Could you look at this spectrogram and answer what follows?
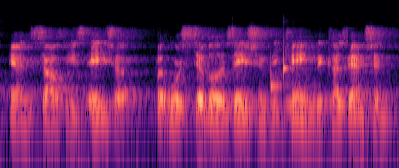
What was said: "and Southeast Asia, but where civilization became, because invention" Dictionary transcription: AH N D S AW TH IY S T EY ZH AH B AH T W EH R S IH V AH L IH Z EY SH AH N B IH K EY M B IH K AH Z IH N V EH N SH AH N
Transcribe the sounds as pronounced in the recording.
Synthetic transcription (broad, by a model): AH N S AW TH IY S T EY ZH AH B AH T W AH R S IH V AH L IH Z EY SH AH N B IH K EY M B IH K AH Z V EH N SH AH N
